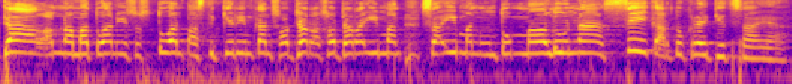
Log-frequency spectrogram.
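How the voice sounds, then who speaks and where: A man's voice: very high-pitched, steady tone, moderate pace, long reverb tail, voice pushed up. A man preaching, voicing a presumptuous believer in credit card debt who insists others will pay it off. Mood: insistent.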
